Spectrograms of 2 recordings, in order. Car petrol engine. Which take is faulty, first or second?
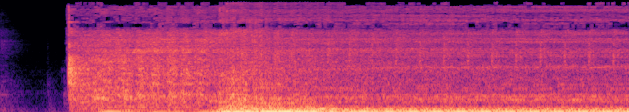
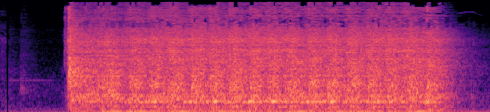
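first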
